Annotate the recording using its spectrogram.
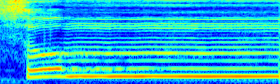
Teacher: didengungkan karena mim itu salah satu huruf gunah musyaddadah.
